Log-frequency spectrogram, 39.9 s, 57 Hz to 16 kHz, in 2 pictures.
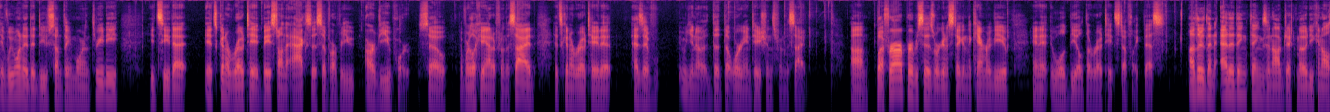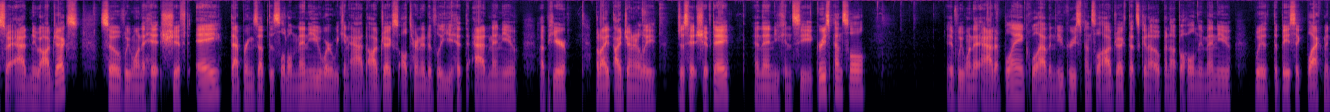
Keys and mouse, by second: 0.0 shift+middle click, 2.1 r, 3.8 click, 4.4 r, 7.2 middle click, 7.8 r, 10.3 click, 10.9 KP_0, 11.9 ctrl+z, 12.1 ctrl+z, 12.4 ctrl+z, 15.1 r, 17.5 ctrl+z, 21.2 shift+a, 26.7-27.0 drag, 29.6 shift+a, 34.9 g.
